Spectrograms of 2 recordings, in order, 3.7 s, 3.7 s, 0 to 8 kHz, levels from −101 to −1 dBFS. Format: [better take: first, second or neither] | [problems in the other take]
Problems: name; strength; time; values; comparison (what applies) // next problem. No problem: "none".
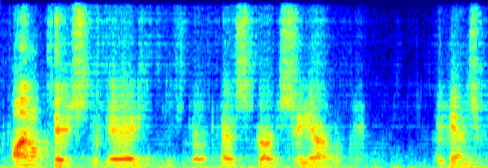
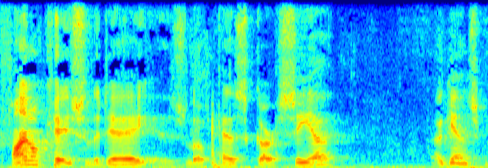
second | noise reduction (neural separator model SepFormer DNS4)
